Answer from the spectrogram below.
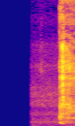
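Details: An infant girl copies a cough, giving one short, sharp, cough-like burst after a brief quiet stretch: an imitated voluntary cough.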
